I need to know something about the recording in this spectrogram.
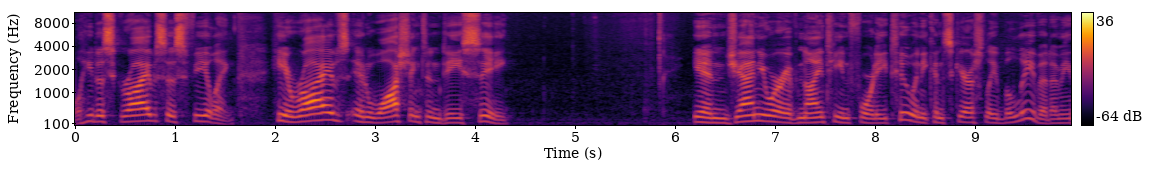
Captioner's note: none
